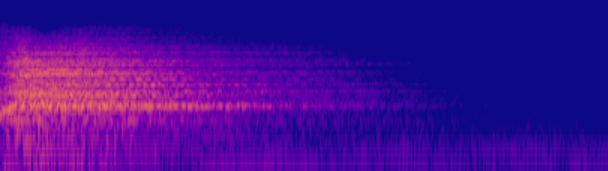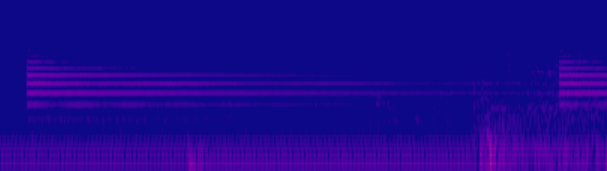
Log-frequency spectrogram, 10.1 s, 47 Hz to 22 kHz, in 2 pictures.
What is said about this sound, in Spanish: Daban 7 campanadas cuando se abrió la puerta de la casa del trapero.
